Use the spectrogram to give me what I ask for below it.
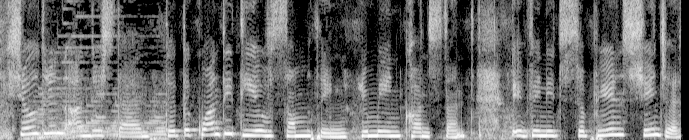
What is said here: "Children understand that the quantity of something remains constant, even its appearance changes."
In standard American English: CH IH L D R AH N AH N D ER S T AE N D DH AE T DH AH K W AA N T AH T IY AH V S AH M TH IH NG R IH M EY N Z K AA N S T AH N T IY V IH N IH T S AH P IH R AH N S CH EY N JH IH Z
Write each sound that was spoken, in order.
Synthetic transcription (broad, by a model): CH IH L D R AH N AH N D ER S T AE N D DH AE T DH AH K W AA N T AH T IY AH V S AH M TH IH NG R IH M EY N K AA N S T AH N T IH F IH N IH T S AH P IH R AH N S CH EY N JH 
